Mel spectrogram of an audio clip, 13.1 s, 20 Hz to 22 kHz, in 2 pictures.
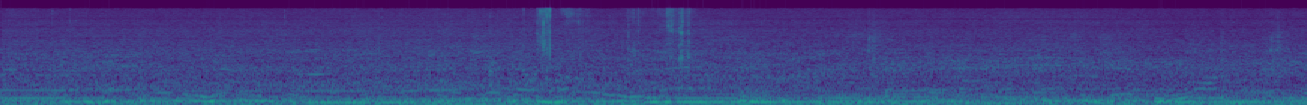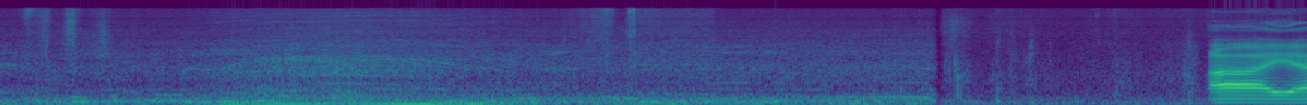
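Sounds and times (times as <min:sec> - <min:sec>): distant vehicle engine: 0:00.0 - 0:11.2.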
